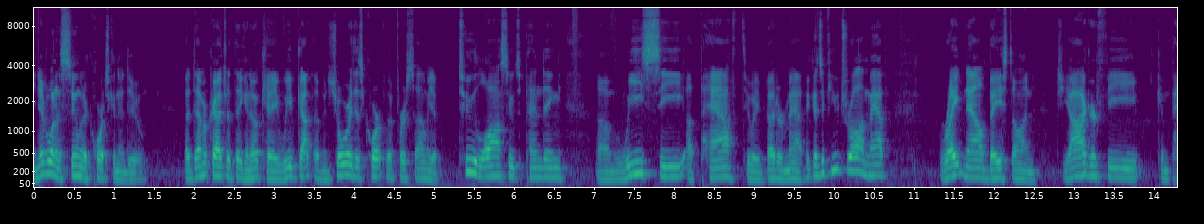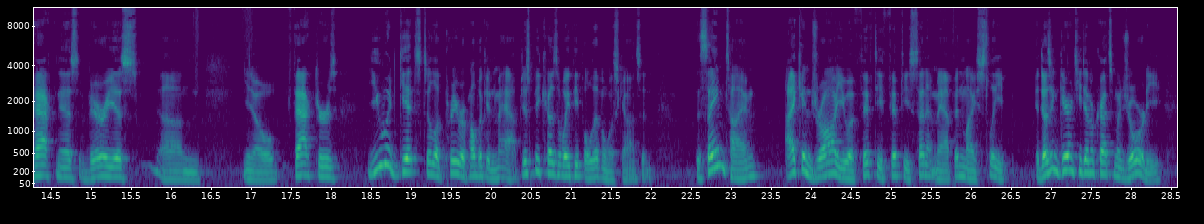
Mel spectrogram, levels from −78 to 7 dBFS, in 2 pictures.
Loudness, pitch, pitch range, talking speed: -32 LUFS, 135 Hz, 115-155 Hz, 205 wpm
